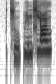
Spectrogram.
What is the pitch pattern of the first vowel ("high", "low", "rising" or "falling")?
rising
